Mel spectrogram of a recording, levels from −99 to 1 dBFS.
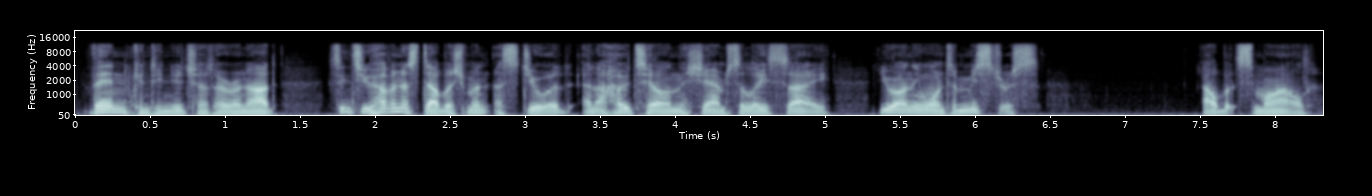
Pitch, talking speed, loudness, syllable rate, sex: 125 Hz, 180 wpm, -19 LUFS, 6.5 syllables/s, male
